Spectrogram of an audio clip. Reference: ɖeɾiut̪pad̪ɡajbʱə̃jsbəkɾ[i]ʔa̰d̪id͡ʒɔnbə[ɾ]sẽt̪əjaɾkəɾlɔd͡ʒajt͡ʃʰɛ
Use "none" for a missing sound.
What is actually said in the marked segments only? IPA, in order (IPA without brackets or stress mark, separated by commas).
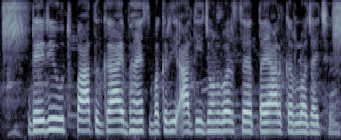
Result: i, ɾ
